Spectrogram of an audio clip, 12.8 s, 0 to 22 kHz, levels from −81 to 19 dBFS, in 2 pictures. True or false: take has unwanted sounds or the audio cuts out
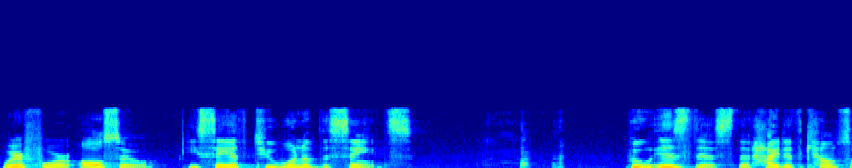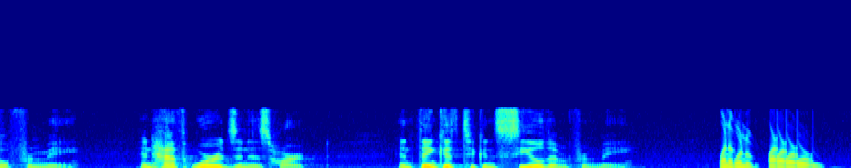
true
